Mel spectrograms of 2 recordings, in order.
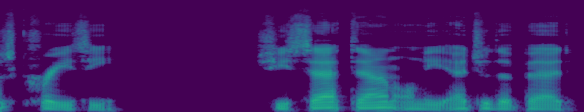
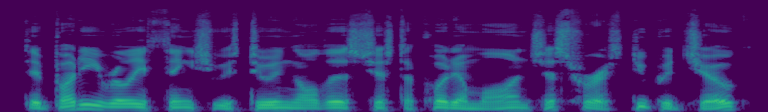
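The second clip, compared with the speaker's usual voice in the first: ordinary delivery, nothing marked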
